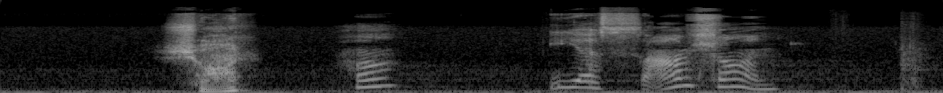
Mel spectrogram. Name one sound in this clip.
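A young boy speaks hesitantly and quietly.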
